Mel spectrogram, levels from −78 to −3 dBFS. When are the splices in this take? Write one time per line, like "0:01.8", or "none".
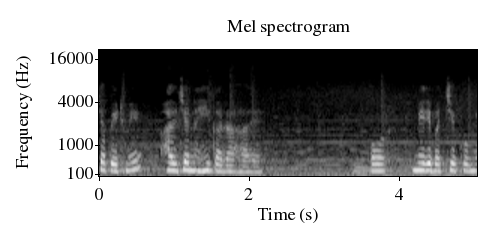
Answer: none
